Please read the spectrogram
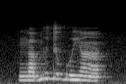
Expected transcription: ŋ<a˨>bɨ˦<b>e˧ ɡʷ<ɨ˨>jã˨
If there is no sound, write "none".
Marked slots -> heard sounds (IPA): a˨, d, ɨ˨

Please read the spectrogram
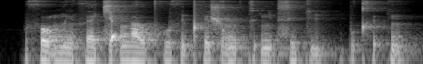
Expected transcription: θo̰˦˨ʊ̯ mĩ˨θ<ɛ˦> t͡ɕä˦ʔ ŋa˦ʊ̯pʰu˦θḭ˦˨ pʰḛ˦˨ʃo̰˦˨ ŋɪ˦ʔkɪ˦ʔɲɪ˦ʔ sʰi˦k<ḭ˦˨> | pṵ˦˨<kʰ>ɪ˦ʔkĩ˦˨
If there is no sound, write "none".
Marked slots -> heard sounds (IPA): ɛ˦, ḭ˦˨, kʰ

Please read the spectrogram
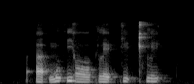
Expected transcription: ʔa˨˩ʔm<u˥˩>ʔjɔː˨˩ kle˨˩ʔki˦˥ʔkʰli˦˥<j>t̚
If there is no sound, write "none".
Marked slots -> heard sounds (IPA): u˥˩, none

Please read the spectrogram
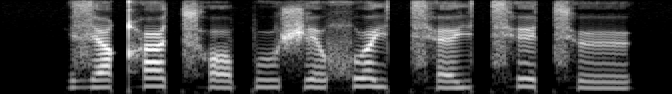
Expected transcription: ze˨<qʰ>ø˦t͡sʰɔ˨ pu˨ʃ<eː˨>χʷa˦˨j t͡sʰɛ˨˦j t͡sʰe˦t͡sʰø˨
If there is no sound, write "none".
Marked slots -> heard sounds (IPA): qʰ, e˨

